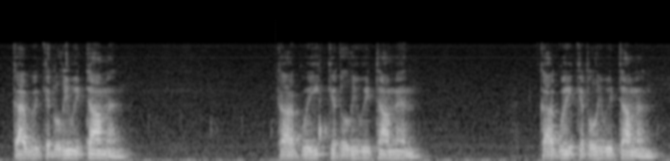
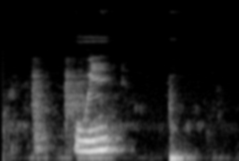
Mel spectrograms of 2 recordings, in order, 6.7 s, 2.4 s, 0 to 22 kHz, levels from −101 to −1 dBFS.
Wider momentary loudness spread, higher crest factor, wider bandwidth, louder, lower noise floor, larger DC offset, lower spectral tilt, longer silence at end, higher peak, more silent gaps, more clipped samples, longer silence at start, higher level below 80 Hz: second, 8 LU vs 14 LU; about the same, 20 dB vs 18 dB; first, 7.4 kHz vs 5 kHz; second, -28 LUFS vs -23 LUFS; about the same, -57 dBFS vs -60 dBFS; neither; second, -7.5 dB/octave vs -10 dB/octave; second, 0.1 s vs 0.55 s; about the same, -10 dBFS vs -8 dBFS; neither; neither; second, 0.15 s vs 0.35 s; second, -50 dBFS vs -40 dBFS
